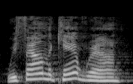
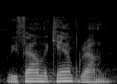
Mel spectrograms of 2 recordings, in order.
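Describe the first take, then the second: First: Higher-pitched, pleased announcement; retold triumph. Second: Soft, subdued statement; humbled admission. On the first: Dad spotting the campground sign after praying, retold triumph. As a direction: announce the find with mild triumph. Retold find, then humbled repeat. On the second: Retold or imitated. Preacher admitting the lesson he learned, quiet humbled admission. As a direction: let it drop to a quiet admission. Sobered repeat before the lesson.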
